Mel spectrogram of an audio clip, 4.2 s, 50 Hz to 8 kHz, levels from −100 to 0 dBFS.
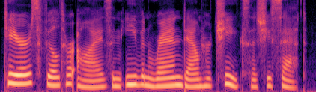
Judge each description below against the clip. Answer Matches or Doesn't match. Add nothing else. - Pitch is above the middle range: Matches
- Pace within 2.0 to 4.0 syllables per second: Matches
